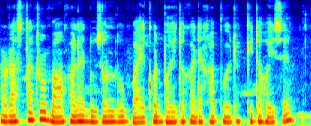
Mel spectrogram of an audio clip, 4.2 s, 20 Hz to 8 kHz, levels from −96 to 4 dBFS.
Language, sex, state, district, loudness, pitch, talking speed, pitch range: Assamese, male, Assam, Sonitpur, -14 LUFS, 130 Hz, 160 wpm, 125-135 Hz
